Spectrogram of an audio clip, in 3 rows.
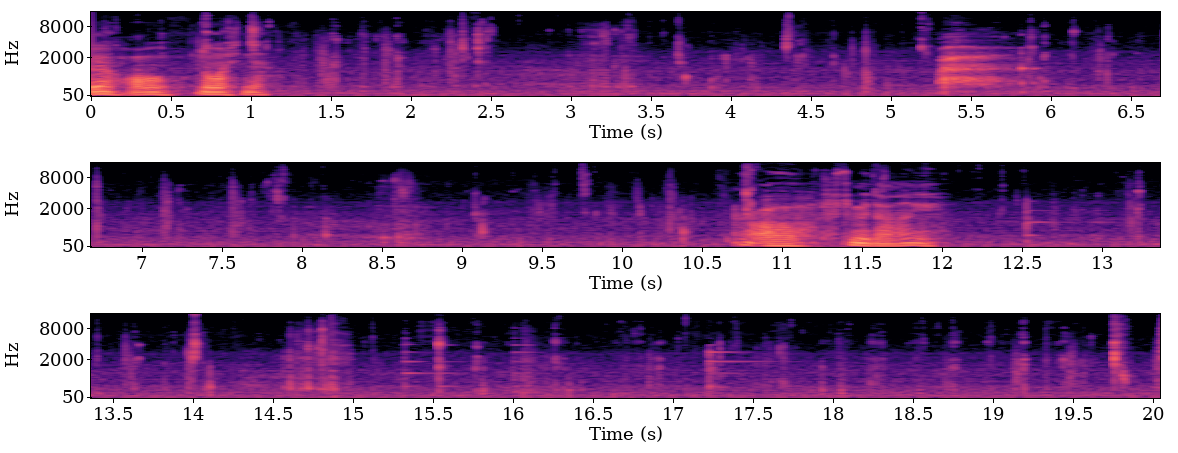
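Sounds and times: close chewing: 0.7s - 11.0s, 12.3s - 20.0s.

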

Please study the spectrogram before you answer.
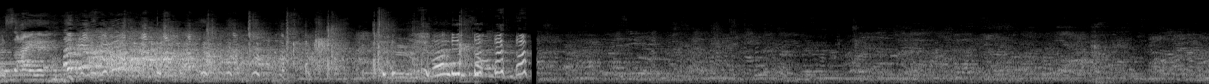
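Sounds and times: crowd chatter in a room: 0.0s - 12.0s.

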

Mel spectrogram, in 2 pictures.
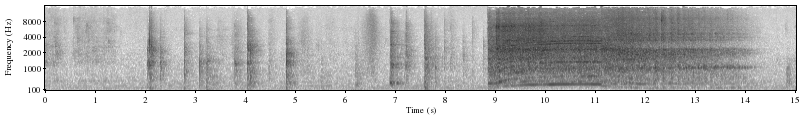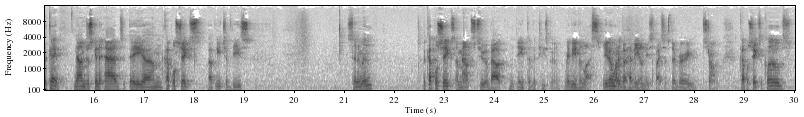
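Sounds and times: blender running: 8.8s - 14.3s.

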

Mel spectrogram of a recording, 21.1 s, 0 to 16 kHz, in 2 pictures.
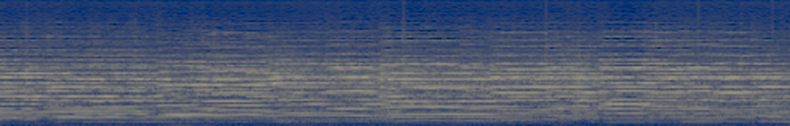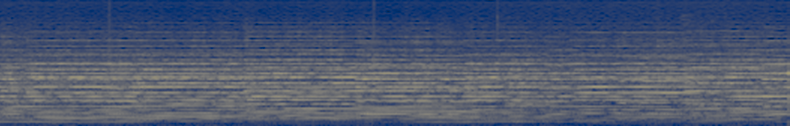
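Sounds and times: organ playing slow chords: 0.0s - 21.0s.

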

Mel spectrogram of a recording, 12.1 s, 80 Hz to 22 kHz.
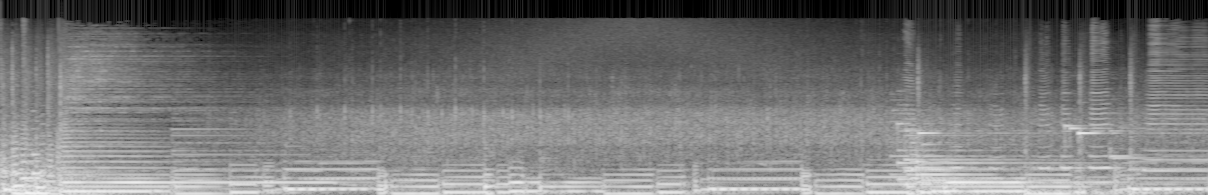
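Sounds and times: jazz fusion band playing: 0.0s - 12.0s.

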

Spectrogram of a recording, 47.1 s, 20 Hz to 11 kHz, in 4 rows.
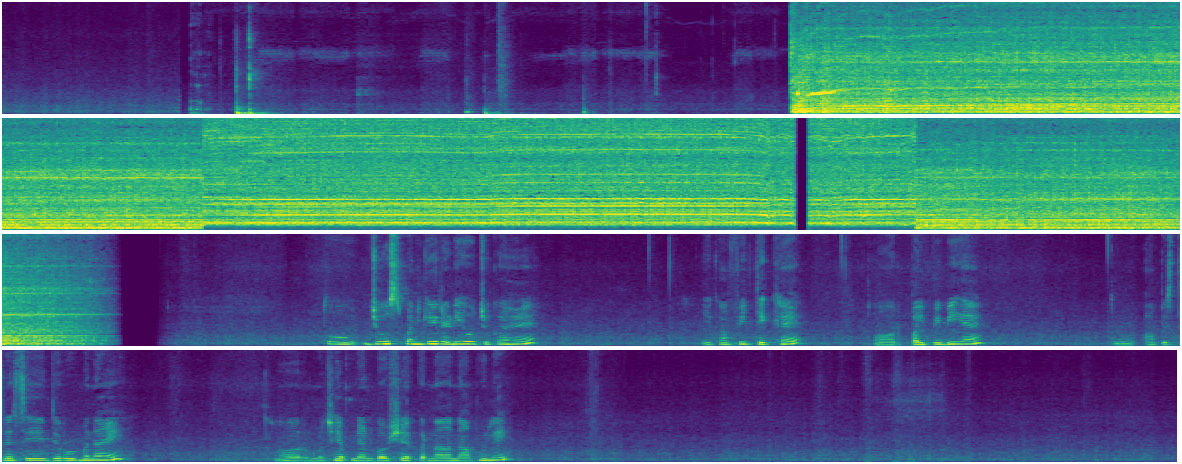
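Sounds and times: electric blender running: 7.9s - 24.8s.

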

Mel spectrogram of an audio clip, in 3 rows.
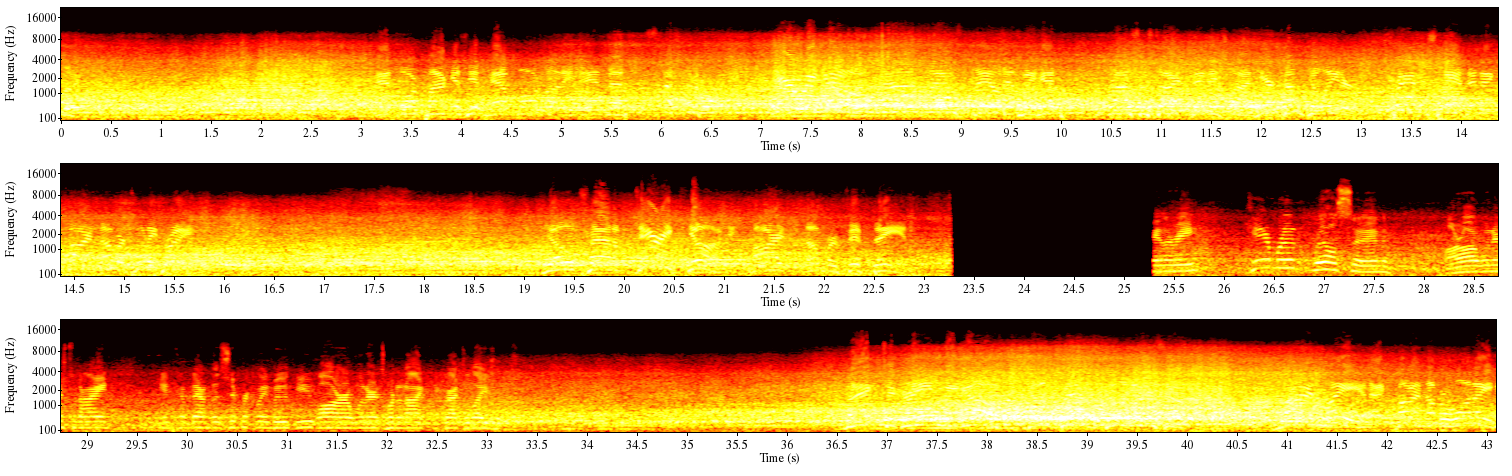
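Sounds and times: people's voices: 0.0s - 0.3s, 3.1s - 15.7s, 19.2s - 22.9s, 36.6s - 43.0s
race car engines: 0.0s - 23.3s, 25.3s - 43.0s.

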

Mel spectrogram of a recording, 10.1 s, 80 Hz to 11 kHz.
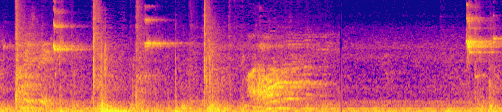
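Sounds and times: racket hitting shuttlecock: 0.1s - 4.8s
shoes squeaking on wooden floor: 1.1s - 1.8s, 2.8s - 3.9s.

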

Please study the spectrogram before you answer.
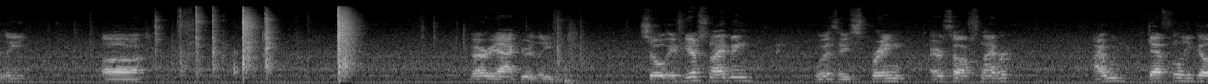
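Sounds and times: rifle bolt snap: 3.4s - 3.7s.

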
